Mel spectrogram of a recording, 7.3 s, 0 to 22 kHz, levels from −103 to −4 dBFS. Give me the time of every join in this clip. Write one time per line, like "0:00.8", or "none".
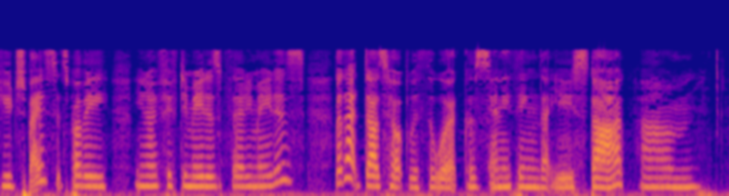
0:01.3
0:02.2
0:03.3
0:04.1
0:04.9
0:06.3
